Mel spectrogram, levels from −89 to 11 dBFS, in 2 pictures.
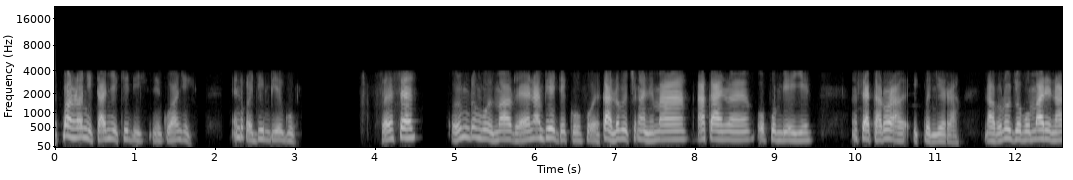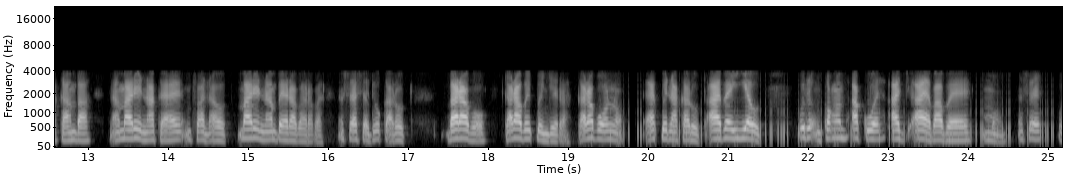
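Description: From 19.29 s to 25.07 s, an uneven ticking runs over the speech at around 14.4 clicks per second, about a hundred pops in all, peaking roughly as loud as the speech itself. This train of clicks is likely interference or a faulty connection or power supply injecting repeated pulses, heard above the telephone-band sound that stops near 3.8 kHz.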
